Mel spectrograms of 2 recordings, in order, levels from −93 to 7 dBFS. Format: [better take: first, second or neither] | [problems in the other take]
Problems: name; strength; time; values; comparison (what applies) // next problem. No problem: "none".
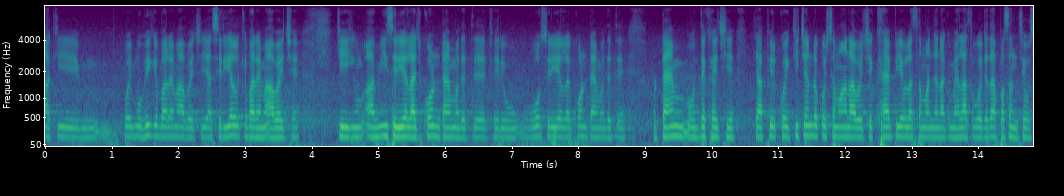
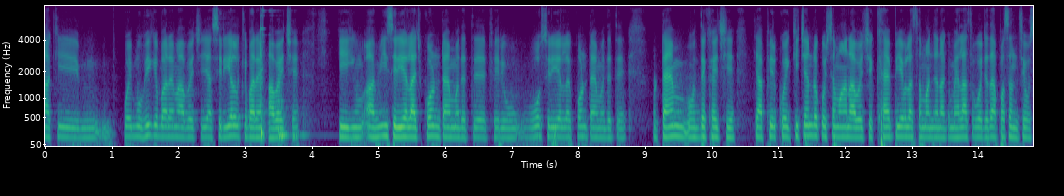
first | noise reduction (neural mask model RNNoise)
